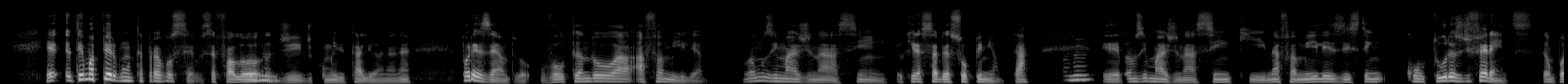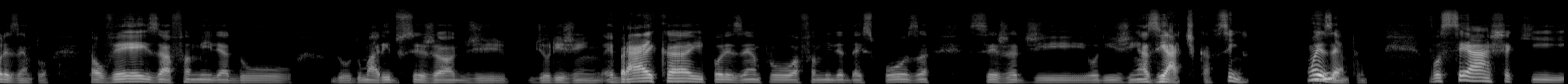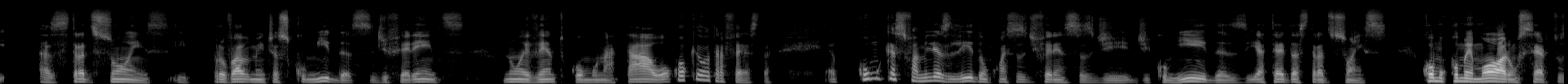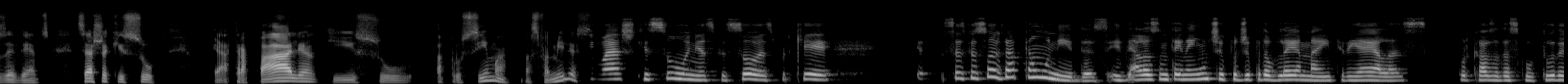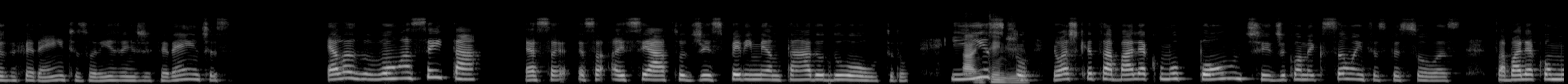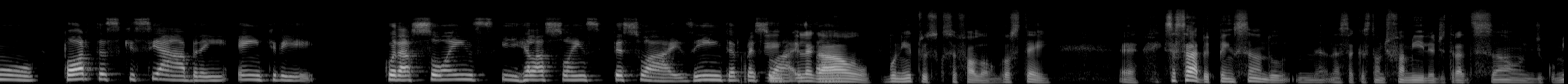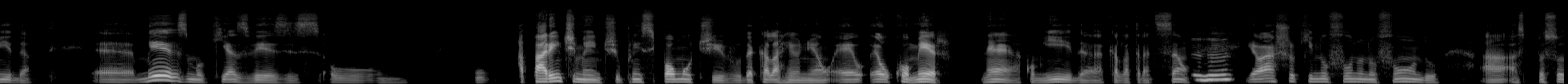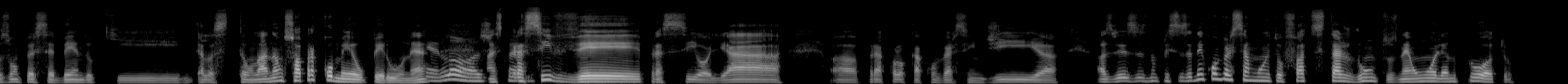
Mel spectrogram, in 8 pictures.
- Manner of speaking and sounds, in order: tapping; other background noise
- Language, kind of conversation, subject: Portuguese, unstructured, Você já percebeu como a comida une as pessoas em festas e encontros?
